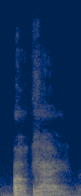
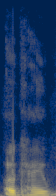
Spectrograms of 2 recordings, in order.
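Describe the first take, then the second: First: Soft unvoiced whisper; whispering on the phone. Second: Said in the usual way. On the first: Real, not acted. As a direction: hush it right down. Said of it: "I have to whisper".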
